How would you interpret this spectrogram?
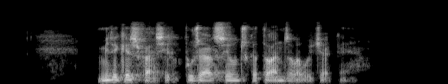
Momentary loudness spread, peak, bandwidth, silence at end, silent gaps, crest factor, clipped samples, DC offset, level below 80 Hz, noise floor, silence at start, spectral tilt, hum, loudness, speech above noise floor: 11 LU; 0 dBFS; 7.8 kHz; 0.95 s; 0.79-0.97 s; 20 dB; under 0.1%; under 0.1%; -56 dBFS; -44 dBFS; 0.5 s; -3.5 dB/octave; none; -16 LUFS; 26 dB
